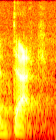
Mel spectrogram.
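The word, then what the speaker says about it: deque: package the Java interface deck and this is pronounced deck right d-e-q-u-e it's a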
